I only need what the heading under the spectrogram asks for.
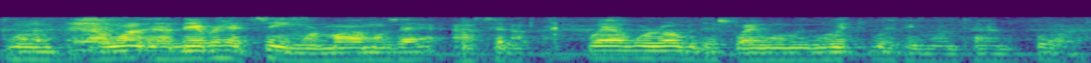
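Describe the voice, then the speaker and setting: Male family storyteller, lowish voice, laughs easily, echoey lo-fi room sound. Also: fast talker. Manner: animated, often breaking into laughter. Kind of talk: informal storytelling and reading a letter aloud among family. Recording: muffled phone-like audio, echoey, distant, noisy room.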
